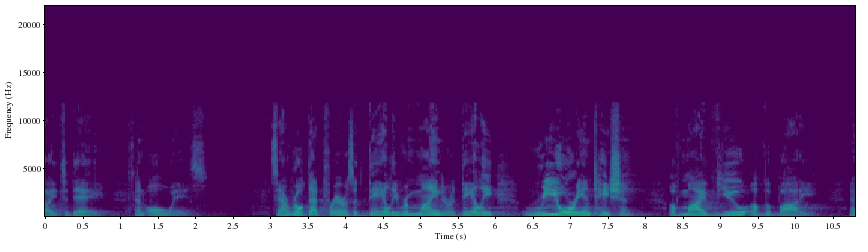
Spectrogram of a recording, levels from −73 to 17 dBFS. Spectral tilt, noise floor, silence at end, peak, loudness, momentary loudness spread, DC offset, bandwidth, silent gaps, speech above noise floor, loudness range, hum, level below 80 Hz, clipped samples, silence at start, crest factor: -5.5 dB/octave; -69 dBFS; 0 s; -12 dBFS; -29 LUFS; 16 LU; under 0.1%; 12 kHz; none; 40 dB; 6 LU; none; -70 dBFS; under 0.1%; 0 s; 18 dB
